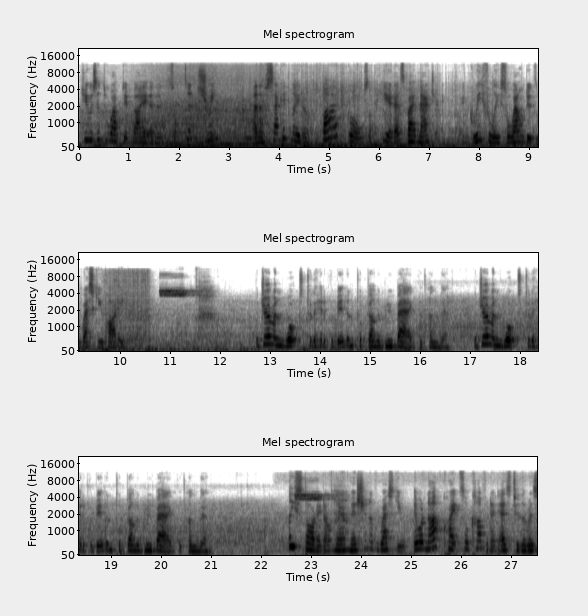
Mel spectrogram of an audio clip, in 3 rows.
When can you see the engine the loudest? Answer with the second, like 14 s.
3 s.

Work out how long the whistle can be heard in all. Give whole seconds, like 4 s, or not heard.
2 s.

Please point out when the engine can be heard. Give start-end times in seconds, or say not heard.
0.0-4.0, 9.6-14.4.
